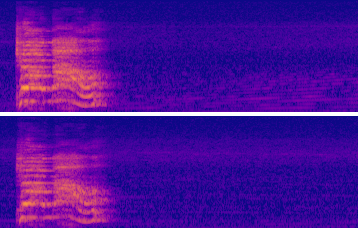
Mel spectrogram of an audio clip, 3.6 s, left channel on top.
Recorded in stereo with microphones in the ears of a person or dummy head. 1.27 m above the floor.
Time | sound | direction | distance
0.2 | a shout | 55° left (ahead or behind) | 2.5 m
